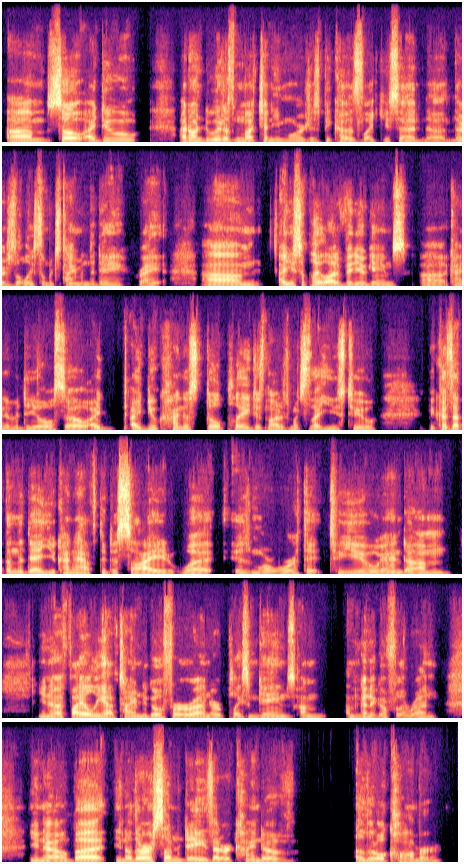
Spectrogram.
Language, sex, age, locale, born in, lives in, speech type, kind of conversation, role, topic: English, male, 30-34, en-US, United States, United States, conversation, unstructured, none, What’s your go-to way to unwind after a long day, and why does it help you?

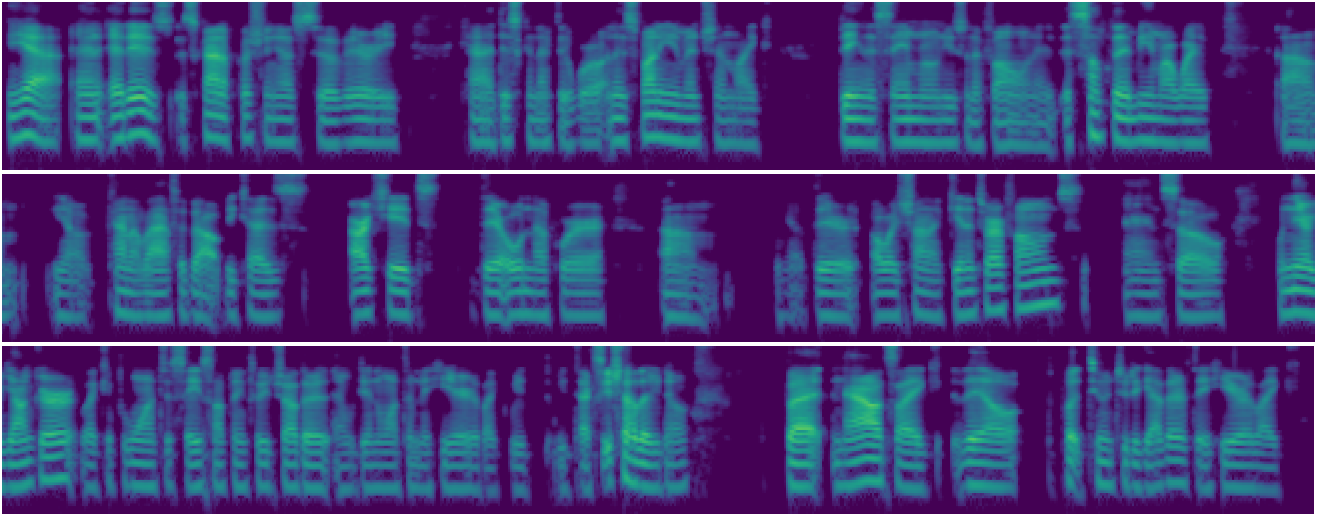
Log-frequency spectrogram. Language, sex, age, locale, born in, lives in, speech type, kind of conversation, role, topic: English, male, 40-44, en-US, United States, United States, conversation, unstructured, none, Which old-school, low-tech gadget do you still swear by, and why does it outperform today’s tech?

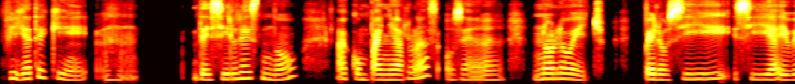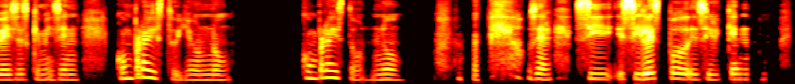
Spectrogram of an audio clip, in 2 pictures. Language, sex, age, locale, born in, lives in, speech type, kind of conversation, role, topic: Spanish, female, 45-49, es-MX, Mexico, Mexico, conversation, advice, user, ¿Qué presión social sientes para gastar en salidas y eventos?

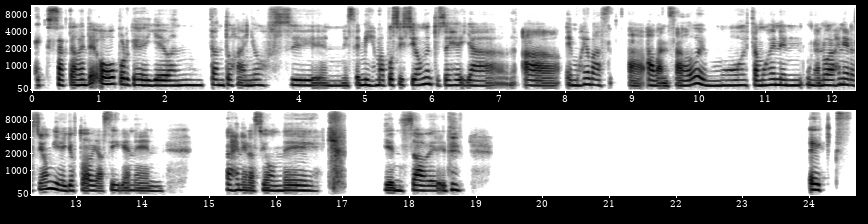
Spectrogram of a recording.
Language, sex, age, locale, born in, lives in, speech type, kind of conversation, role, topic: Spanish, female, 30-34, es-VE, Venezuela, United States, conversation, unstructured, none, ¿Qué harías para mejorar la educación en tu país?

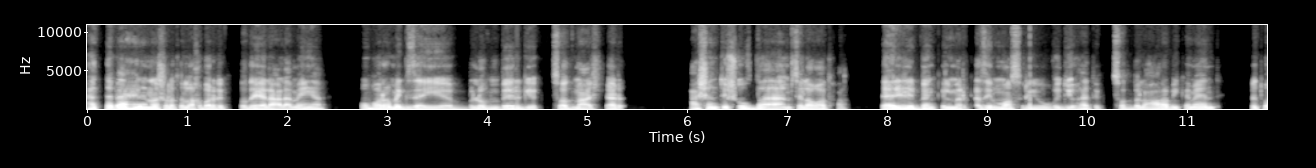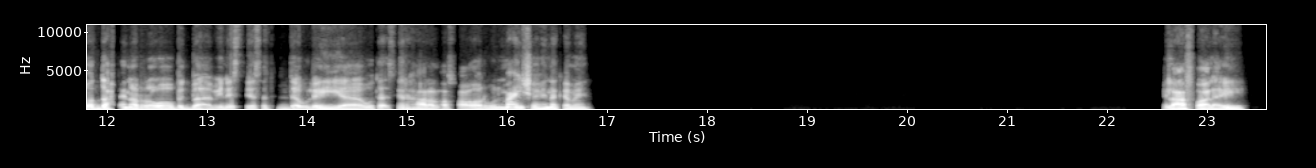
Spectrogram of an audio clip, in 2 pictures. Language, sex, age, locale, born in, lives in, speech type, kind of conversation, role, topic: Arabic, male, 35-39, ar-EG, Egypt, Egypt, read, expert-assistant, expert, إزاي أقدر أطور فهمي للنظام الاقتصادي العالمي وتأثيره على حياتنا اليومية؟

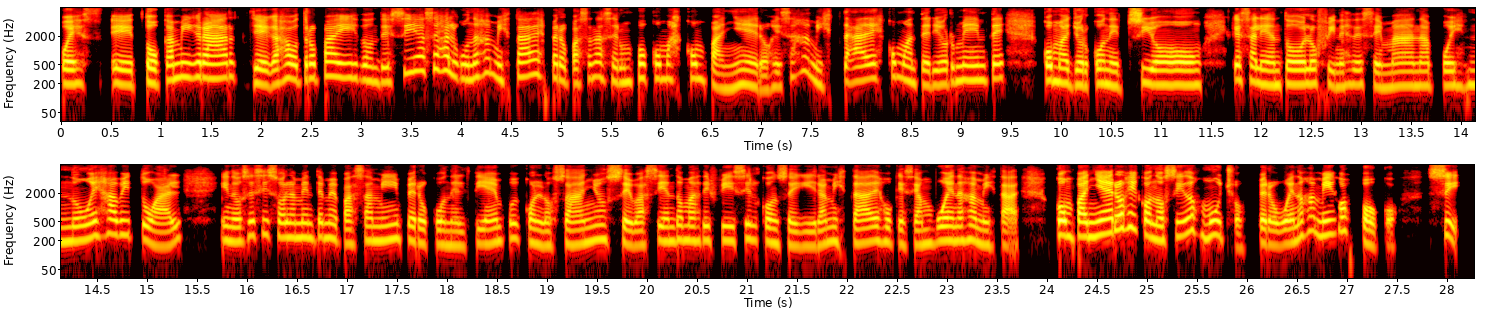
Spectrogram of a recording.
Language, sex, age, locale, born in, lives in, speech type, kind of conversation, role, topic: Spanish, female, 40-44, es-VE, Venezuela, United States, conversation, podcast, guest, ¿Cómo haces nuevas amistades hoy en día?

